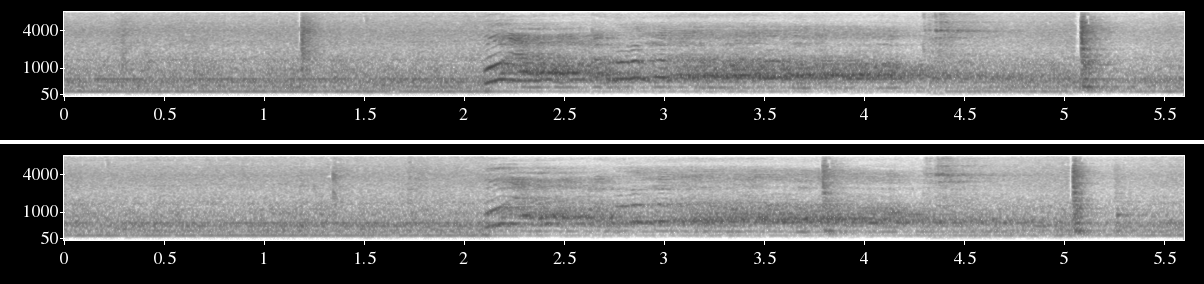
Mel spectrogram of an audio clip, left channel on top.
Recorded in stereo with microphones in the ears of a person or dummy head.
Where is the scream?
35° left (ahead or behind), 1.4 m; by 4.2 s 40° left (ahead or behind), 2.5 m.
